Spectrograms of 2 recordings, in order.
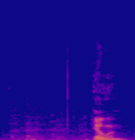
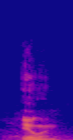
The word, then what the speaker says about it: Uilleann: But usually I say chillin', Uilleann. Chillin', Uilleann. That's it.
